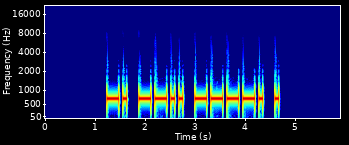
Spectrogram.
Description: Morse code, heard as a keyed tone, about 15 wpm, 700 Hz. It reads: NZ9E
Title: USA Call Signs - 4 Characters - Repeated 3x - 15wpm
